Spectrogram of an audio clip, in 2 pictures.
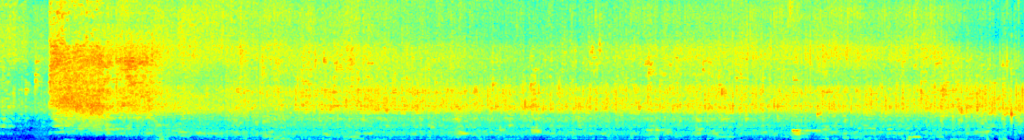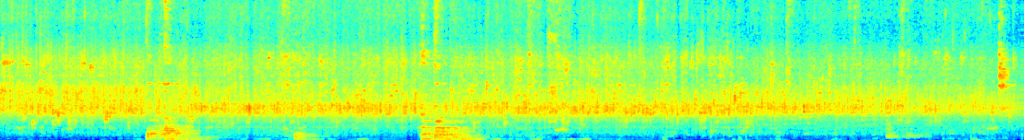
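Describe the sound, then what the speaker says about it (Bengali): Steady frying sizzle of onions in a pan after chicken spice mix is added, with a few brief scraping stirs partway through and no talking. "পেঁয়াজগুলি ভাজা ভাজা হয়ে গেছে এবার আমি চিকেনের মশলাটা দিয়ে দিলাম"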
